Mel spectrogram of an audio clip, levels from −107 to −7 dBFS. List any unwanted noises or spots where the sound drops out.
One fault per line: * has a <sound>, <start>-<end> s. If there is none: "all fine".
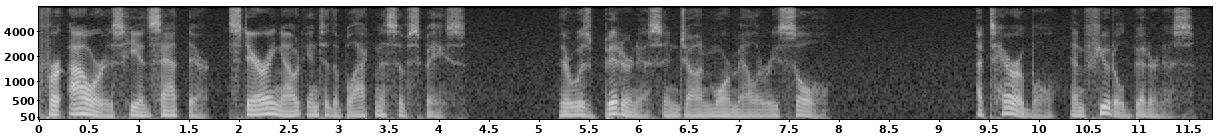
all fine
